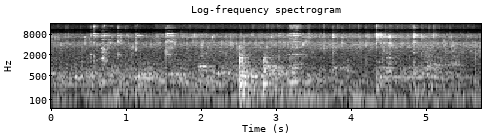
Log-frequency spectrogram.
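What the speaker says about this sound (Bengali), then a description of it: "তেলের মধ্যে আমি এই রসুন কুচি করে রেখেছিলাম সেইগুলোকে দিয়ে দেবো" Chopped garlic and ginger hit hot oil in a pan for Bengali egg chilli, giving a steady close sizzle and crackle with stirring scrapes throughout and no talking.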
